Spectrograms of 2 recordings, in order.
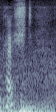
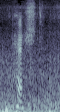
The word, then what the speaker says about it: Pest: Crossing the chain bridge, going from Pest to Buda. And it's actually called Pest, not pest like the disease.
